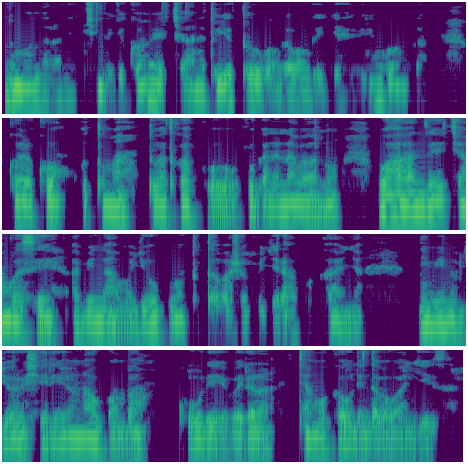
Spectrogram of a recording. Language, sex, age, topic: Kinyarwanda, male, 18-24, government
